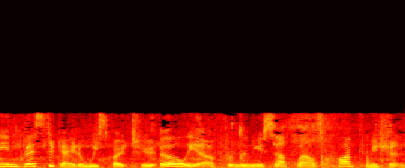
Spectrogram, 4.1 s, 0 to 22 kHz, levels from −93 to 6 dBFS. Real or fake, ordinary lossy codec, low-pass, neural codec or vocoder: real; MP3, 32 kbps; 7.2 kHz; none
